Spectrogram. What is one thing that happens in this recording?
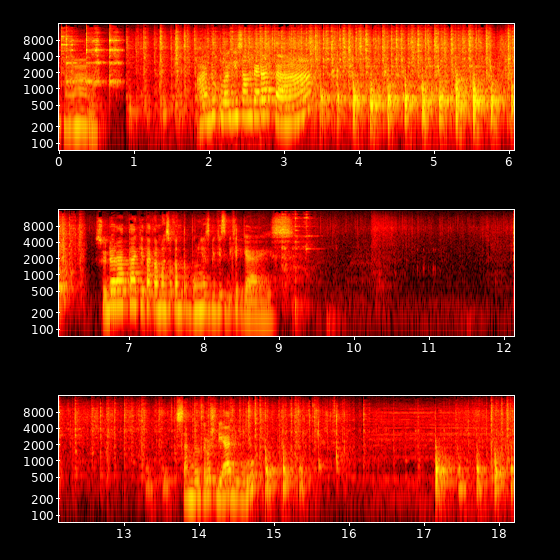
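A whisk clinks and scrapes against a bowl.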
